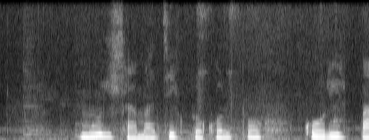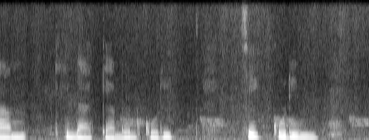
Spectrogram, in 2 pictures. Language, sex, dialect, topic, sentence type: Bengali, female, Rajbangshi, banking, question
